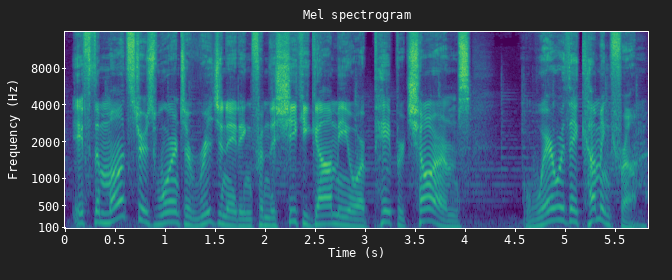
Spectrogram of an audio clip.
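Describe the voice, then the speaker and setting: A man's voice: fairly high pitch, big pitch swings, normal speed, pushed and bright, heavily acted. A young man voicing a shrewd, cocky fighter in a video game, with a glib, teasing manner. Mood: musing. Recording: music behind the voice.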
